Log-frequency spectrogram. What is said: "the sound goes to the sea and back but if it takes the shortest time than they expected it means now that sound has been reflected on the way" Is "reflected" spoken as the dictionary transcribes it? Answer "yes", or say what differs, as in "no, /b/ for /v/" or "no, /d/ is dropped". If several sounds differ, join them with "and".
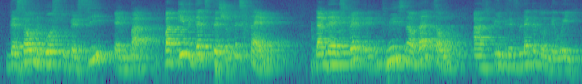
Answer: yes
